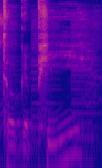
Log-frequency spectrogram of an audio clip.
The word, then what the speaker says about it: Togepi: so we'll look up togepi's name quickly uh in Japanese it's probably is Togepi as well it is toep p like a long e at the end let's see toep and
